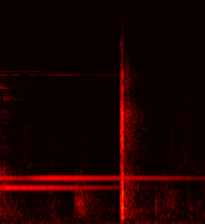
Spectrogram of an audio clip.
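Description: Two-note ding-dong doorbell chime, its two tones ringing on and slowly fading. A single sharp click cuts in a little over a second in.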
